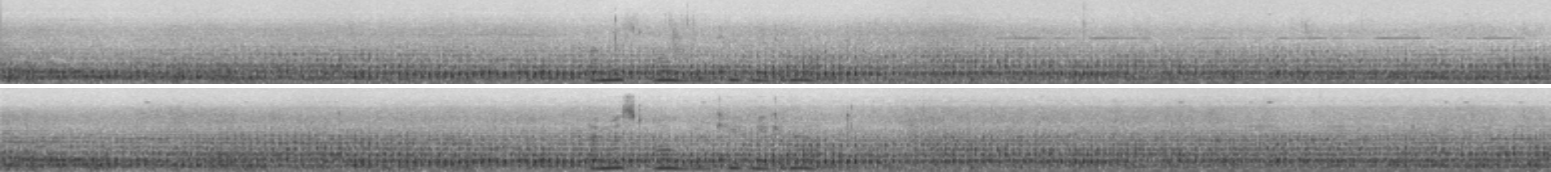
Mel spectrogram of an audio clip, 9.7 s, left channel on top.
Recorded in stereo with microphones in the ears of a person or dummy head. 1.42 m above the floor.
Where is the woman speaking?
65° right (ahead or behind).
